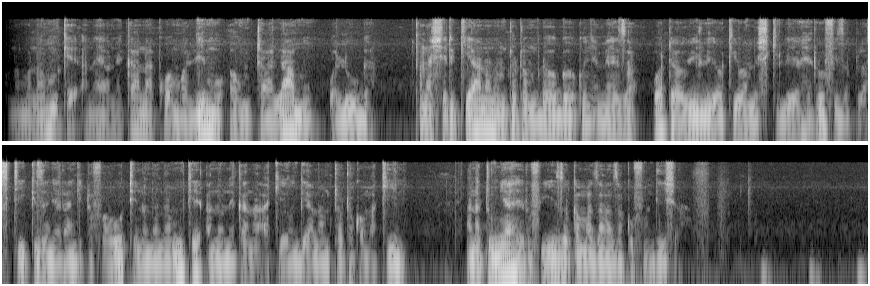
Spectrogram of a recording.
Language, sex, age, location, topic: Swahili, male, 18-24, Nairobi, education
